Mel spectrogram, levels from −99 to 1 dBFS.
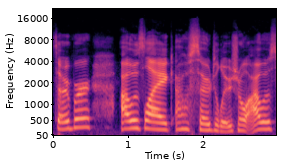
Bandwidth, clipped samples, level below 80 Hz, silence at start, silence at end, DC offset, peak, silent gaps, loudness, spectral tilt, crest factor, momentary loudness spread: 13.5 kHz; under 0.1%; -58 dBFS; 0.05 s; 0 s; under 0.1%; -4 dBFS; none; -21 LUFS; -3 dB/octave; 18 dB; 8 LU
